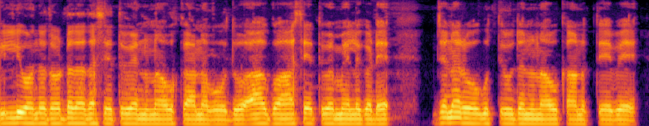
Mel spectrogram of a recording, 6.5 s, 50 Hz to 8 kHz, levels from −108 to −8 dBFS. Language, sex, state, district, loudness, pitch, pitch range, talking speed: Kannada, male, Karnataka, Koppal, -15 LUFS, 115 Hz, 110-115 Hz, 120 wpm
